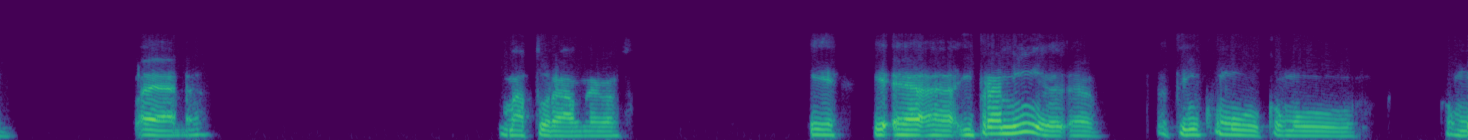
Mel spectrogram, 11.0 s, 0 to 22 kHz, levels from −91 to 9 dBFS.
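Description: Throughout, the speech is squeezed by Opus voice compression running its SILK linear-prediction coder at a starved rate, which fits about 10 kbps. Nothing above 8 kHz survives, and the coarsely coded excitation leaves the speech heavily muffled, hoarse and faintly robotic.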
